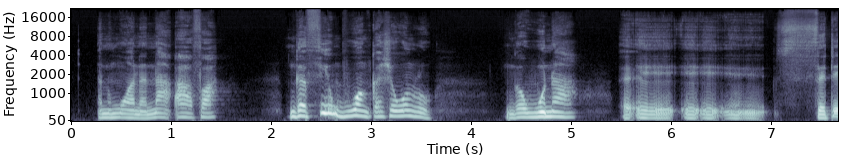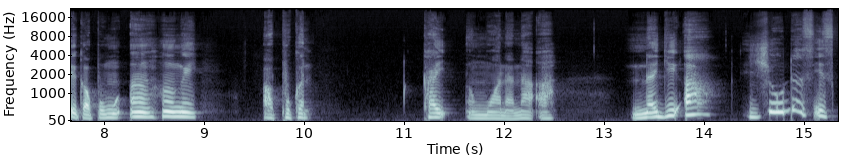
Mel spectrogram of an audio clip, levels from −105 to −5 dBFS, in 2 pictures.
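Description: No faults can be heard in this recording at any point.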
